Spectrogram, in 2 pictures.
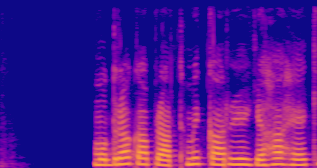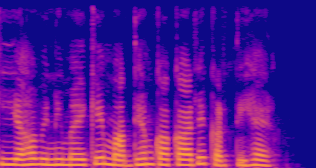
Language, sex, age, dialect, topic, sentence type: Hindi, female, 51-55, Garhwali, banking, statement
